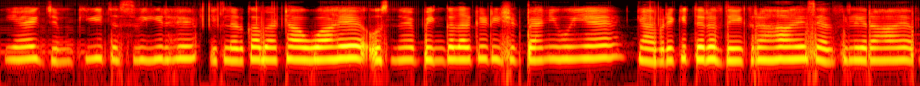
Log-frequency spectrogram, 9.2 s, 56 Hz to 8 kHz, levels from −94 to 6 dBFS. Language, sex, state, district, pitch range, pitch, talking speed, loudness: Hindi, female, Bihar, Sitamarhi, 255-270 Hz, 260 Hz, 190 wpm, -25 LUFS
